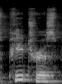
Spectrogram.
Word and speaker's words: Petrus: It's Petrus, but that's okay.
